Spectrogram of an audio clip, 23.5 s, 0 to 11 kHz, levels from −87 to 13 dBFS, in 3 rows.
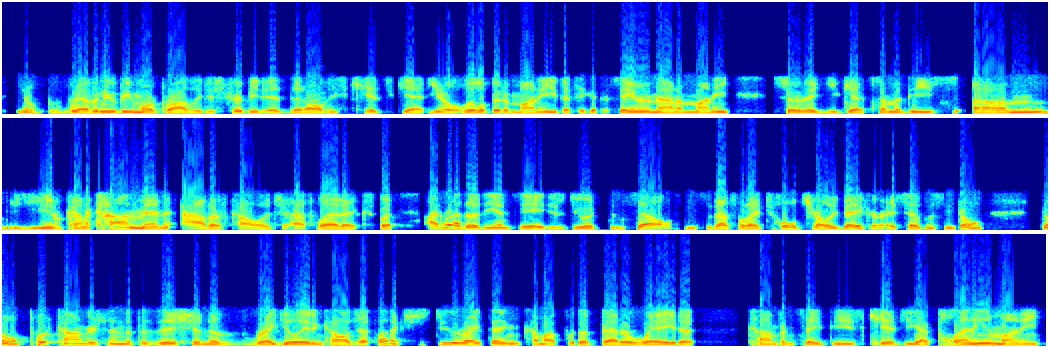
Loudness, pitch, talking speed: -14 LUFS, 120 Hz, 245 wpm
